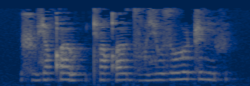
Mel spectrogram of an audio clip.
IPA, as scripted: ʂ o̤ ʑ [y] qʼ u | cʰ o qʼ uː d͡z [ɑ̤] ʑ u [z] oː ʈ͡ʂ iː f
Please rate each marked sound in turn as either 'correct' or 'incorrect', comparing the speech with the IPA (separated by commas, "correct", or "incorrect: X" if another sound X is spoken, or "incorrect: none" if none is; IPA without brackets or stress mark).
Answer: correct, correct, correct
